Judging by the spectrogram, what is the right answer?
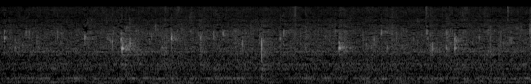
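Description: Artichoke pieces shallow-frying in oil in a small pan: a steady sizzling hiss with scattered small pops and crackles.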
